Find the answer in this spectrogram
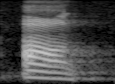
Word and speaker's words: آنکھ: مثال کے طور پر ہم نے مثالوں میں بھی دیکھا ہے آنکھ، یہاں پر نون ہم نہیں پڑھیں گے، اس کی صرف آواز آئے گی آنکھ۔ اونٹ، اونٹ، یہاں آپ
